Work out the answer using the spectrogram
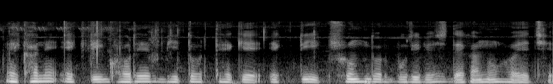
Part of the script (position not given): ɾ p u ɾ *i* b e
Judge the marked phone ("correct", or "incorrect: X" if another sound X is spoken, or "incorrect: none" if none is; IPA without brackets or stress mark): correct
